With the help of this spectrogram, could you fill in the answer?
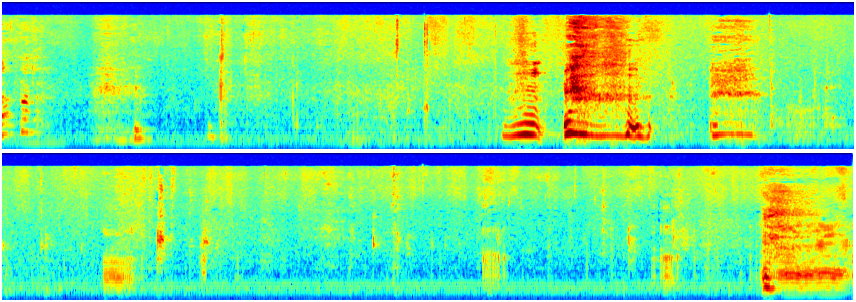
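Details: Indoor pet Chihuahua, jealous as a Doberman is given attention, lets out scattered brief whines and yips, a louder wavering cry around the middle and another at the end, with long quiet gaps.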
